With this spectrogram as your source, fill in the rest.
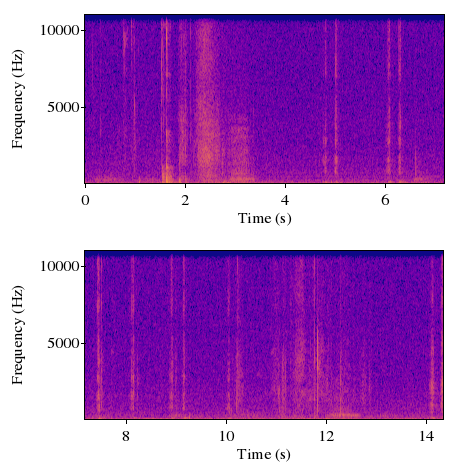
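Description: Soft taps and scratches of a needle working against felt and card.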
